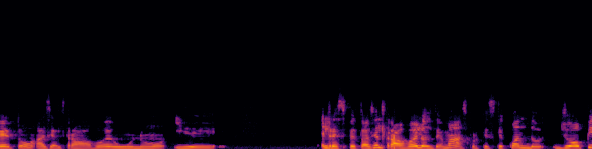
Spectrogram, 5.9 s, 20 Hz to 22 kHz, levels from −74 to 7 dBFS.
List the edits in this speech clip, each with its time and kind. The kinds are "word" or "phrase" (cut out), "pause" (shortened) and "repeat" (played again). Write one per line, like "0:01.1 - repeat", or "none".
none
